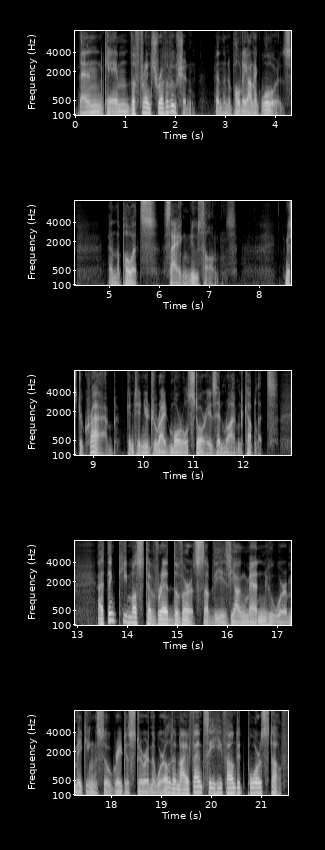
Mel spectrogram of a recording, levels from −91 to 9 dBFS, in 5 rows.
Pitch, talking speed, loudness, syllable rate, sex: 95 Hz, 155 wpm, -19 LUFS, 4.1 syllables/s, male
